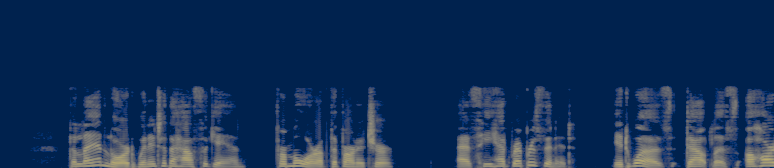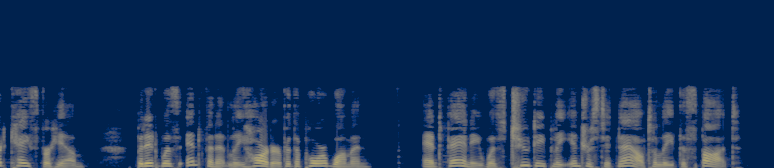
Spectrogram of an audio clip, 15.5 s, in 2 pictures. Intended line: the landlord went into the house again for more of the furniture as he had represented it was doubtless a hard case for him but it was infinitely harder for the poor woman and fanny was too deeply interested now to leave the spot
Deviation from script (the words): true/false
false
